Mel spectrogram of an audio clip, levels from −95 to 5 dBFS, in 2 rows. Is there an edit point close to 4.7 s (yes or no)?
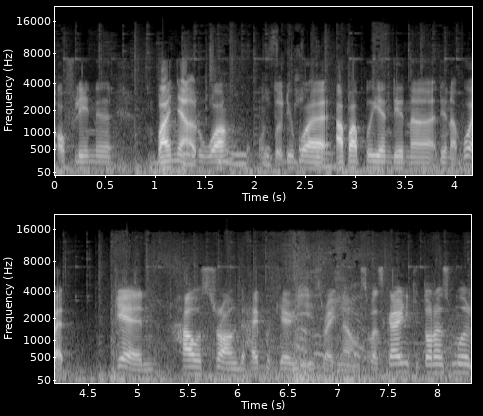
yes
